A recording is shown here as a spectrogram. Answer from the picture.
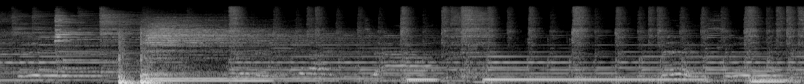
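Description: Indie rock band playing an instrumental passage in rehearsal, recorded in the room on a mobile phone: drum kit with regular cymbal strokes, guitar lines and long held low notes, with a loud drum hit just over a second in.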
